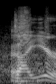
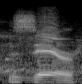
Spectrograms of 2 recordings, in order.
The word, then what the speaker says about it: Zaire: What is it? Zaire? Zaire, right? No. That's not it? How do you say it? Zaire.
